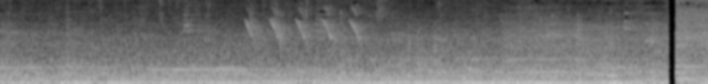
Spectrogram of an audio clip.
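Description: A bird chirping a quick run of about six short falling notes, over a steady low outdoor rumble. The sound drops out for an instant near the end.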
